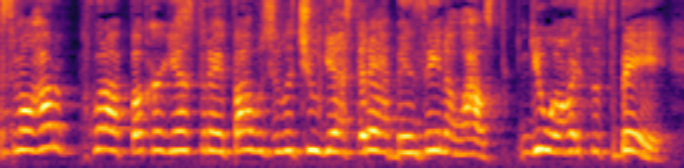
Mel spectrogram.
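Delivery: exasperated. Retold or imitated. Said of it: "He's like".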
